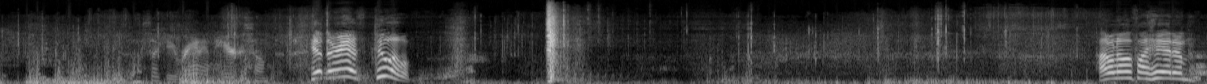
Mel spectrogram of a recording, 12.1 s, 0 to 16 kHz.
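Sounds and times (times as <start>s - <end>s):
gunshot: 5.5s - 6.0s.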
